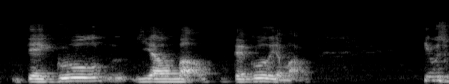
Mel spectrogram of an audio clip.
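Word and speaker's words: DeGuglielmo: coach is Dave calm googly-eyes but you actually pronounce it day Google yell mo then ghoulia mom he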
